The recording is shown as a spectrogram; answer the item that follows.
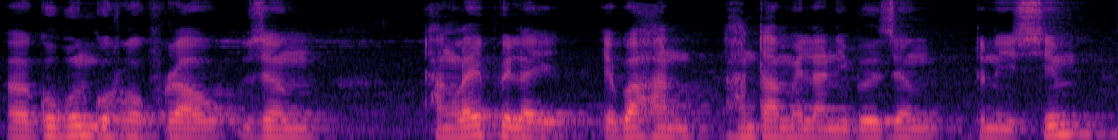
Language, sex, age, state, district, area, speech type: Bodo, male, 30-45, Assam, Chirang, rural, spontaneous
